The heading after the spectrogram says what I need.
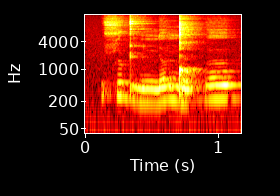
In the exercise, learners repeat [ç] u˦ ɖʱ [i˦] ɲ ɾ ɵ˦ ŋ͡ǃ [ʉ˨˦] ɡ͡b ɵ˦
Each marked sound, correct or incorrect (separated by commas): correct, incorrect, incorrect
